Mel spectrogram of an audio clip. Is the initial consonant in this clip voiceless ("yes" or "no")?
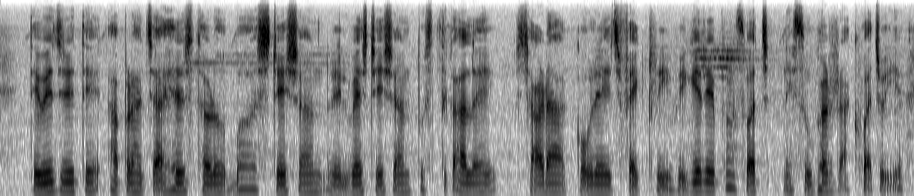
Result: yes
